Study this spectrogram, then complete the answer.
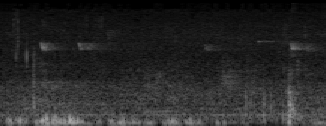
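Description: Stingless bees buzzing around a meliponary hive, a steady close insect hum with rustling and small thumps, no talk.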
